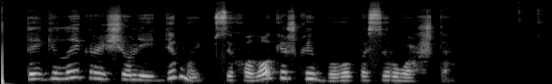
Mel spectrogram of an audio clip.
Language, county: Lithuanian, Alytus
